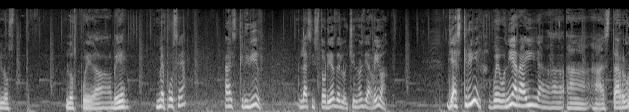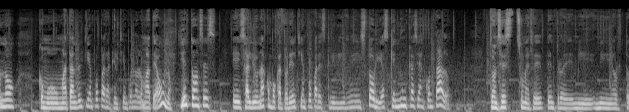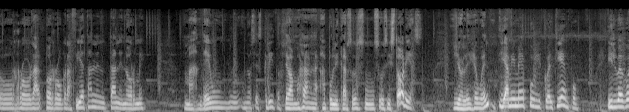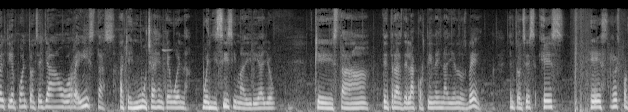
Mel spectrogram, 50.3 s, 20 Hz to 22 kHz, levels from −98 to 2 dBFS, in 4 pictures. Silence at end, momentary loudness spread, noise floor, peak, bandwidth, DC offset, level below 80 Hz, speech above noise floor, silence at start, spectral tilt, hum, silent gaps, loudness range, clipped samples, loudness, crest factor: 0 s; 12 LU; -50 dBFS; -4 dBFS; 16 kHz; under 0.1%; -48 dBFS; 30 dB; 0 s; -7 dB/octave; none; none; 6 LU; under 0.1%; -21 LUFS; 18 dB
